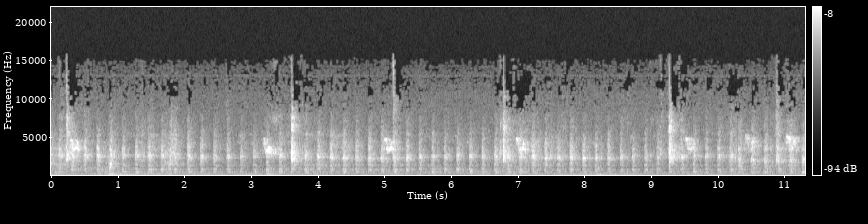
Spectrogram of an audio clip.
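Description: Muzzled Bichon Maltese panting fast and steadily, about four breaths a second. A few sharper snips of grooming scissors come a few seconds apart.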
